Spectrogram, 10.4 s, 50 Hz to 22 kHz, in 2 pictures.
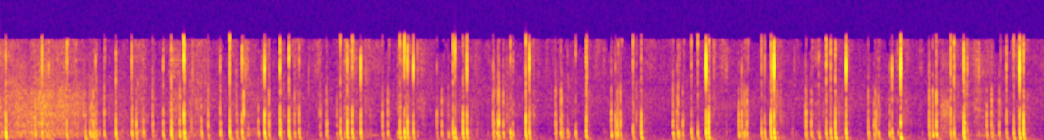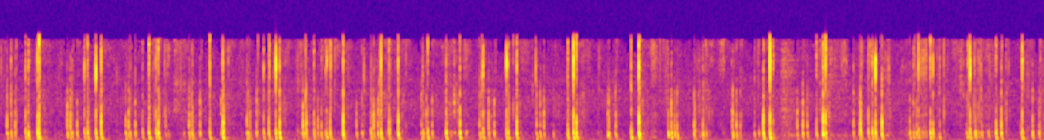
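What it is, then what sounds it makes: Synthetic leather sneaker heel tapped with fingernails. Long painted nails tap and scratch the smooth white synthetic leather heel counter and foam sole of an empty white Adidas sneaker standing on a wooden floor. The result is a quiet, steady stream of quick, dry, clicky taps with a faint midrange tone around 500 Hz. Short scratchy rustles run between the taps throughout.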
